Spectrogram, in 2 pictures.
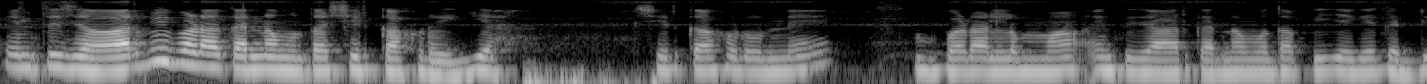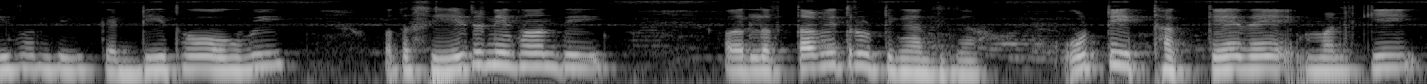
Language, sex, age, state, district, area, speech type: Dogri, female, 60+, Jammu and Kashmir, Udhampur, rural, spontaneous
